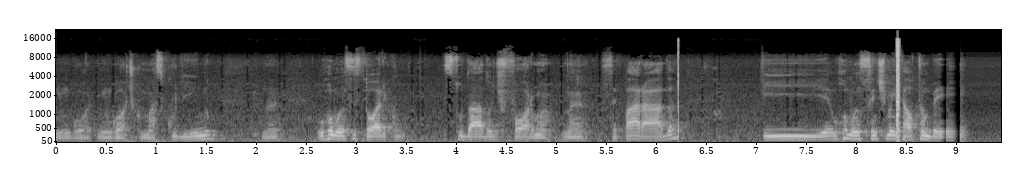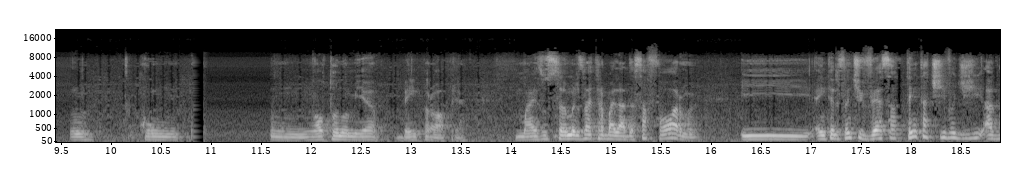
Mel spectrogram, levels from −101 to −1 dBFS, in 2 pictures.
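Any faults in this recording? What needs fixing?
Uninitialised buffer at 6.22 s and again from 8.41 to 8.43 s: each is a sudden, loud disturbance, a crack at 6.22 s and a burst of harsh digital noise in the longer one. A block went to the output before any audio had been written into it, so stale memory contents played as samples. The lengths, about 12 ms and 23 ms, fit a 512-sample and a 1024-sample buffer. Zero-fill every buffer on allocation, and never hand one to the output until it has been written.

Short stall from a late packet, 8.85 to 8.92 s: the sound is held for 50 ms with a slight buzzy sustain, then carries on from exactly where it stopped. A packet arrived late, the jitter buffer emptied, and the receiver stretched the last audio until the packet came. Nothing is lost, but the delay grows by 50 ms. Size the jitter buffer to cover normal arrival variation so one late packet doesn't drain it.

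Call audio freeze, 8.94 to 9.61 s and 10.83 to 11.62 s: the audio stops and the last sound is drawn out as a fading buzz for about 650 ms and then about 770 ms. Each ends with 30 to 40 ms of silence before resuming from the same point, with nothing skipped. The likely cause is packets held up in transit, leaving the jitter buffer empty while the receiver concealed the gap. Investigate the network path for bursts of delay, and use adaptive jitter buffering that reacts to sustained holdups.

Jitter buffer speed-up, 15.31 to 18.84 s: the sound runs about 9% fast at unchanged pitch and feels rushed. The receiver was trimming excess buffered audio by removing many short pitch-period slices in succession, about a third of a second in all, to bring latency back down. Spread the catch-up over a longer stretch, or cap the removal rate so the acceleration stays inaudible.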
